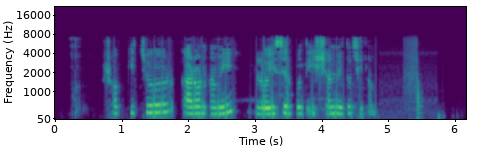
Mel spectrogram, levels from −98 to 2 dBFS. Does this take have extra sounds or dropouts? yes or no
yes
